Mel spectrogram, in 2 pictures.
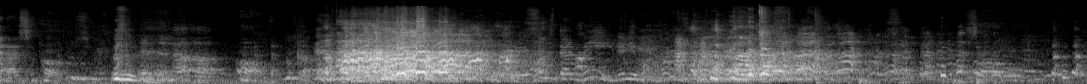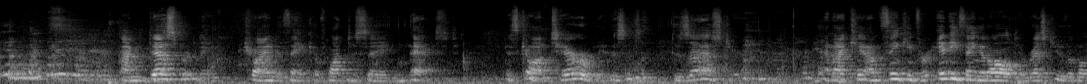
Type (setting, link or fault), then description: setting, live audience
